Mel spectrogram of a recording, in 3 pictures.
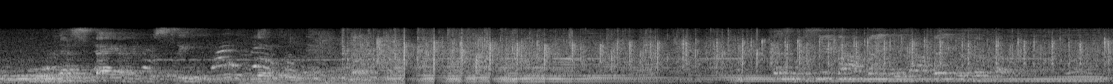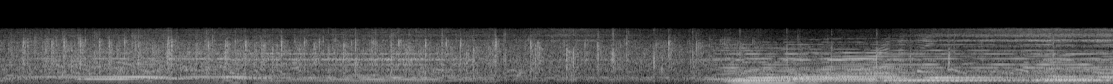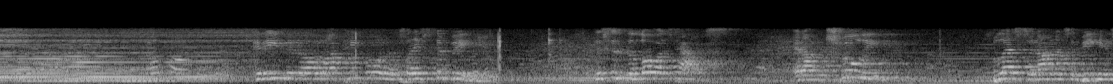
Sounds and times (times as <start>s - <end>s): Music: 2.0s - 33.3s
Speech: 7.7s - 10.2s.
